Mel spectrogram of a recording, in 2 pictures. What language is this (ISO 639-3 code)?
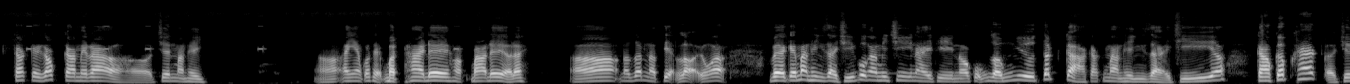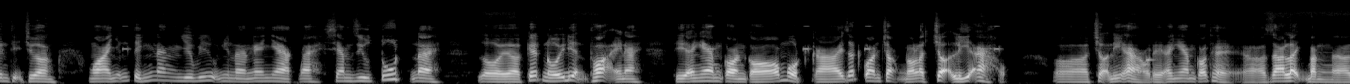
vie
